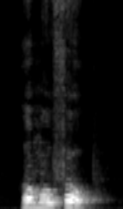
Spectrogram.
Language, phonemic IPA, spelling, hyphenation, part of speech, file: Dutch, /ˌɦoː.moːˈfoːp/, homofoob, ho‧mo‧foob, noun / adjective, Nl-homofoob.ogg
- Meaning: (noun) homophobe; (adjective) homophobic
